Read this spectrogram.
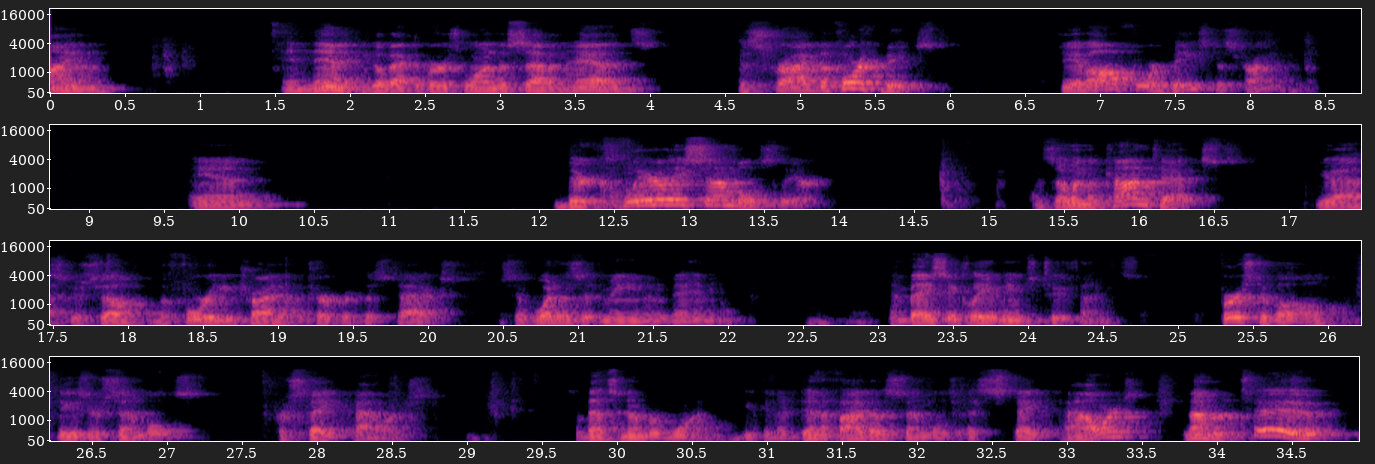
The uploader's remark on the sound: These podcasts are the recordings of the lectures.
